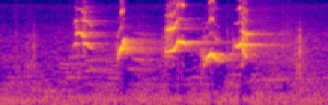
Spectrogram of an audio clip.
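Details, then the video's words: Greater green leafbird song, used as a lure to get other birds singing and agitated: a brief string of sharp, high chirped and slurred notes, with a few quick rising and falling whistles, over faint background hum. "cucak ijo gacor full suara tajam cocok untuk pancingan agar burung gacor dan emosi"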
